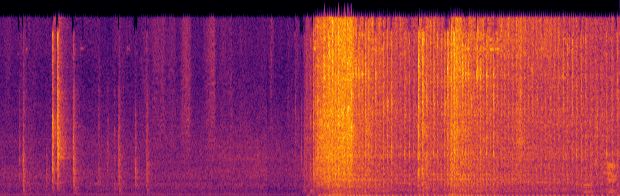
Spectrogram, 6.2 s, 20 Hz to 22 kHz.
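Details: Honda ATC 200x single-cylinder, kick-started on a temporary fuel tank after carburetor tuning, hot Phoenix weather; quiet ticking, then it fires and settles into a steady even idle with no misses. Normal idle.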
